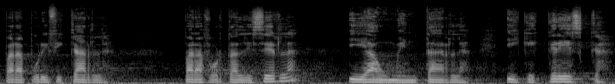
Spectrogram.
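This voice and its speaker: A man's voice: lowish voice, fairly even intonation, unhurried, a little mellow. A man with a Mexican Spanish accent preaching a sermon in a church, acting out the voices of Bible figures as he tells them. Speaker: pastor. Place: church hall. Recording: reverberant church hall.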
